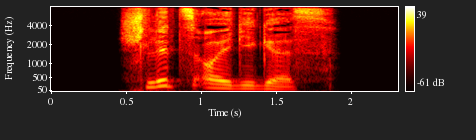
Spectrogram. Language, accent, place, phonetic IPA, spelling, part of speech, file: German, Germany, Berlin, [ˈʃlɪt͡sˌʔɔɪ̯ɡɪɡəs], schlitzäugiges, adjective, De-schlitzäugiges.ogg
- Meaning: strong/mixed nominative/accusative neuter singular of schlitzäugig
